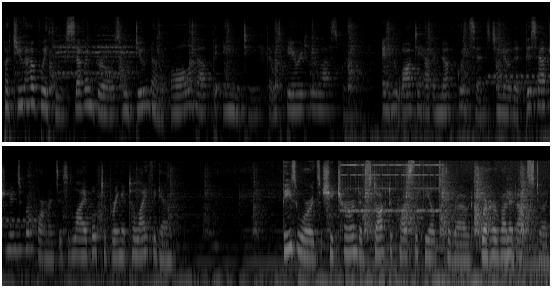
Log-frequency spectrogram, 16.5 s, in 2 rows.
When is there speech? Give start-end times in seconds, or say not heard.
0.0-10.8, 12.4-16.4.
